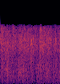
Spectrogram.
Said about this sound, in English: Sorry if you can hear in the background, it's pouring rain when I'm driving.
